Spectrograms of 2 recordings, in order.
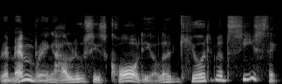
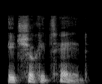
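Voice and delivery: plain reading voice

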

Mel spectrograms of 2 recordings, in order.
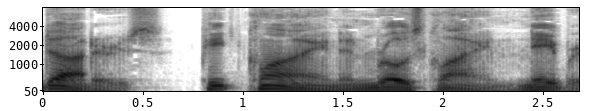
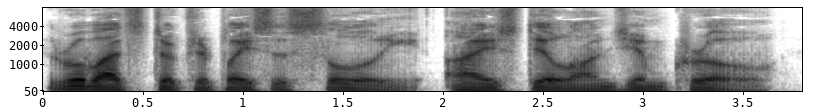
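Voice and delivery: ordinary delivery

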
